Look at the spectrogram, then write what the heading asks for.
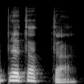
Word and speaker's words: প্রেতাত্মা: প্রেতাত্মা যেভাবে উচ্চারণ করি সেভাবে লিখবে। প্রথমে প্রে, তারপরে তাত, প্রেতাত, তারপরে আবার তা, প্রেতাত্মা। উচ্চারণটা দেখো, এখানে তর নিচে যদিও ম আছে, কিন্তু আমাদের উচ্চারণ করার সময় আমরা প্রেতাত্মা বলি।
